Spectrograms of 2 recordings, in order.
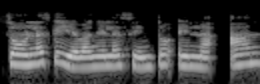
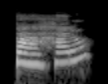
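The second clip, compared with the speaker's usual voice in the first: pájaro with strong "PÁ", rising at the end; teacher's model pájaro, stressed "pá", lifted ending; first-syllable stress; 4 semitones higher, 3 dB louder than usual. Shown as a demonstration. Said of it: "porque no decimos pájaro".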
